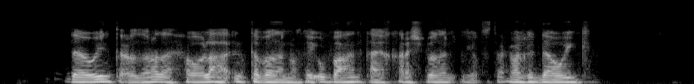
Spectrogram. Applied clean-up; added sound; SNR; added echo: neural mask model DeepFilterNet 3.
